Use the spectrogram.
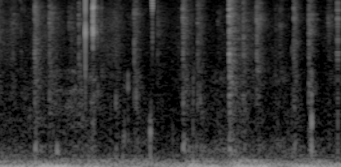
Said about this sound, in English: This episode is just me typing.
